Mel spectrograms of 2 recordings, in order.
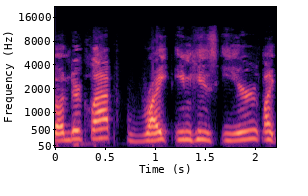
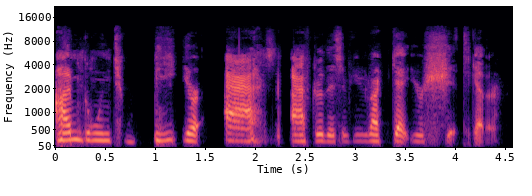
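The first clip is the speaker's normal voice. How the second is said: put-on smiling menace, lower; 3 semitones lower, 3 dB quieter than usual. Retelling a parent leaning down in a store: imitating a parent's smiling threat. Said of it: "smiling to everybody, go".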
